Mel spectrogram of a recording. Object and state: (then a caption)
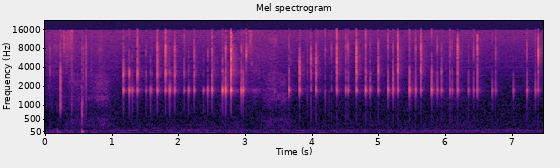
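Plastic cosmetic jar. Long acrylic nails scratch and tap the side and flat bottom of a hollow white plastic Elemis cosmetic jar with a lid. The result is a quiet run of quick, dry clicks and light scratches, each with a faint, short plastic ring in the upper midrange.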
